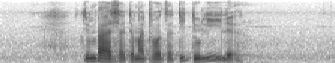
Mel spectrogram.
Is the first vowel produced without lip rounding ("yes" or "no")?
yes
